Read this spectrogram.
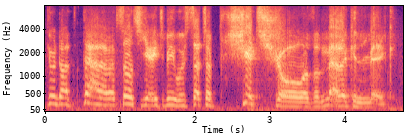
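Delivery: stiff put-on German accent; clipped fake German officer; hammed-up German accent; mock German accent.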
